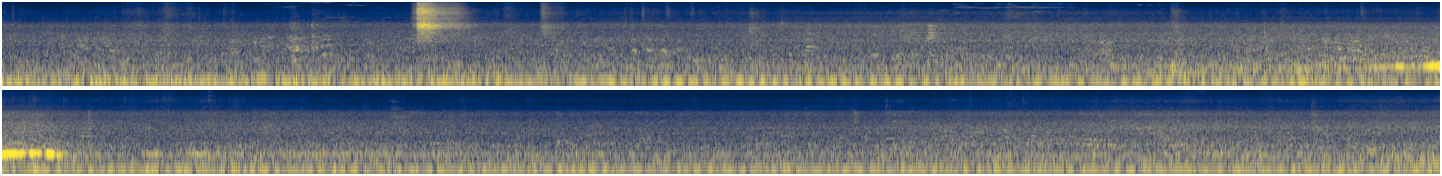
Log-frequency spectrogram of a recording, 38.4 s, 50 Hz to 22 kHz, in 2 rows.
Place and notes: {"title": "豐原客運東勢站, Dongshi Dist., Taichung City - At the bus station", "date": "2017-09-19 07:21:00", "description": "At the bus station, In the station hall, traffic sound, Binaural recordings, Sony PCM D100+ Soundman OKM II", "latitude": "24.26", "longitude": "120.83", "altitude": "368", "timezone": "Asia/Taipei"}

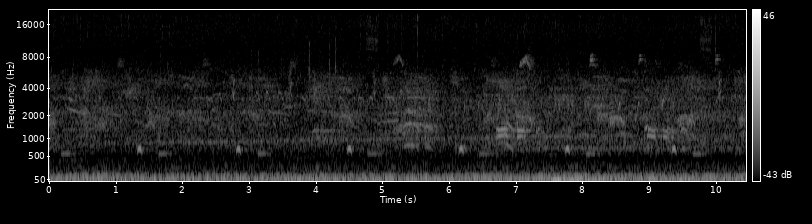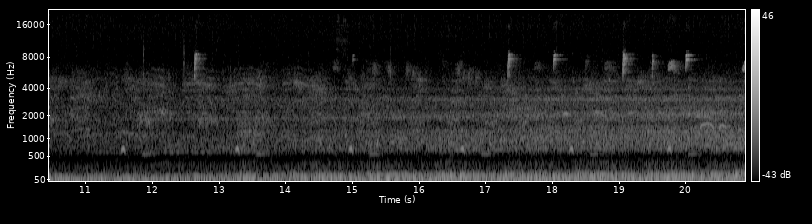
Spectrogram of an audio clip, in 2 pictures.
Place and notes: {"date": "2021-06-26 20:51:00", "description": "20:51 Berlin, Buch, Moorlinse - pond, wetland ambience", "latitude": "52.63", "longitude": "13.49", "altitude": "51", "timezone": "Europe/Berlin"}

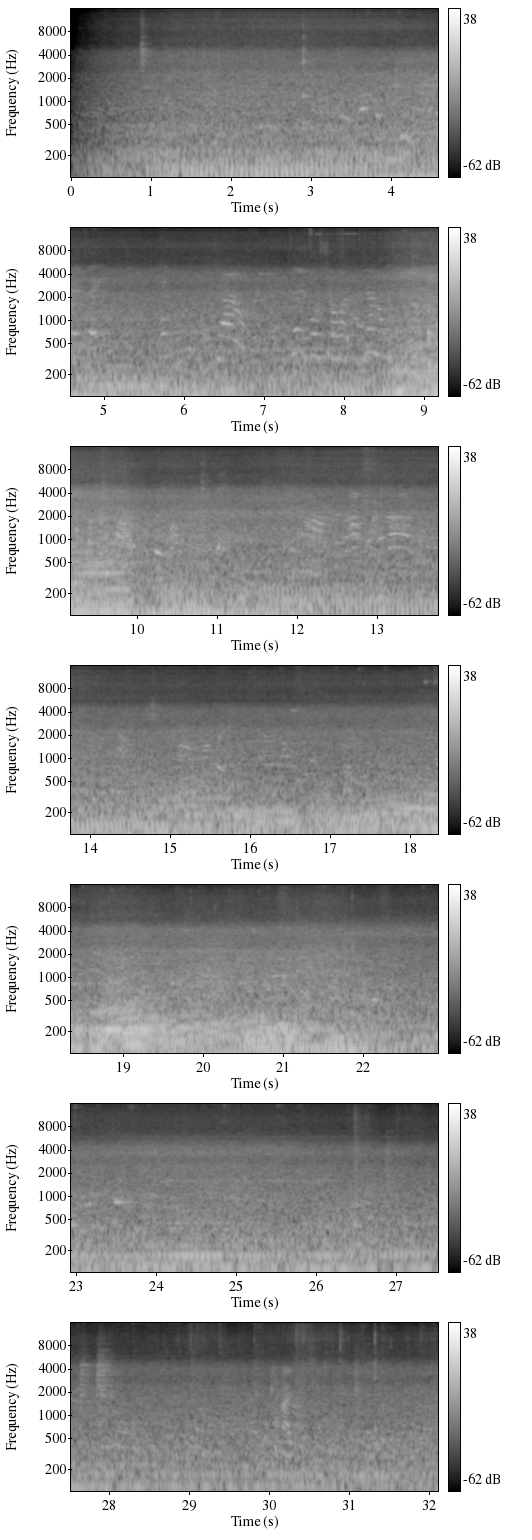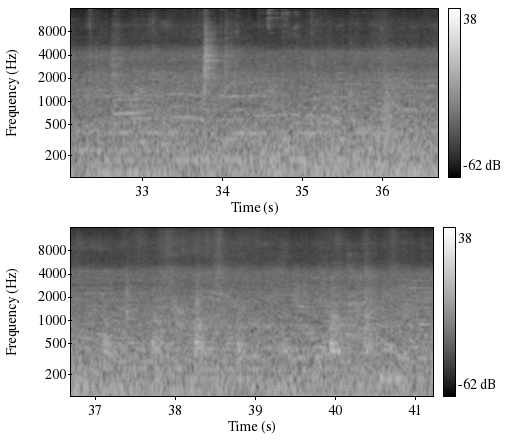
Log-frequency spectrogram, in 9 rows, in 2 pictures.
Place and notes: {"title": "南屯市場, Nantun Dist., Taichung City - Traditional Markets", "date": "2017-09-24 10:51:00", "description": "walking in the Traditional Markets, traffic sound, vendors peddling, Binaural recordings, Sony PCM D100+ Soundman OKM II", "latitude": "24.14", "longitude": "120.64", "altitude": "65", "timezone": "Asia/Taipei"}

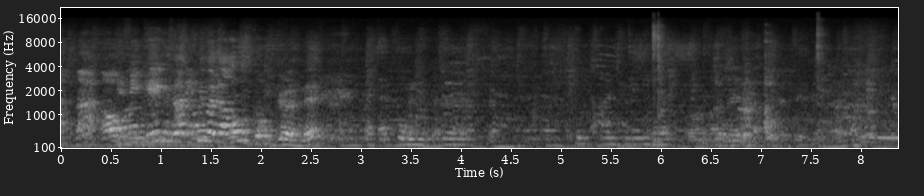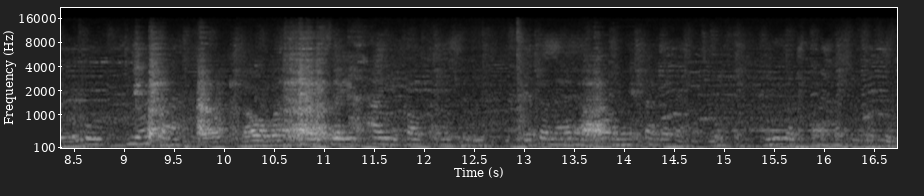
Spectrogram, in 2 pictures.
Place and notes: {"title": "Essen-Karnap, Deutschland - alt carnap", "date": "2010-05-15 18:36:00", "description": "alt carnap, karnaper str. 112, 45329 essen", "latitude": "51.52", "longitude": "7.01", "altitude": "32", "timezone": "Europe/Berlin"}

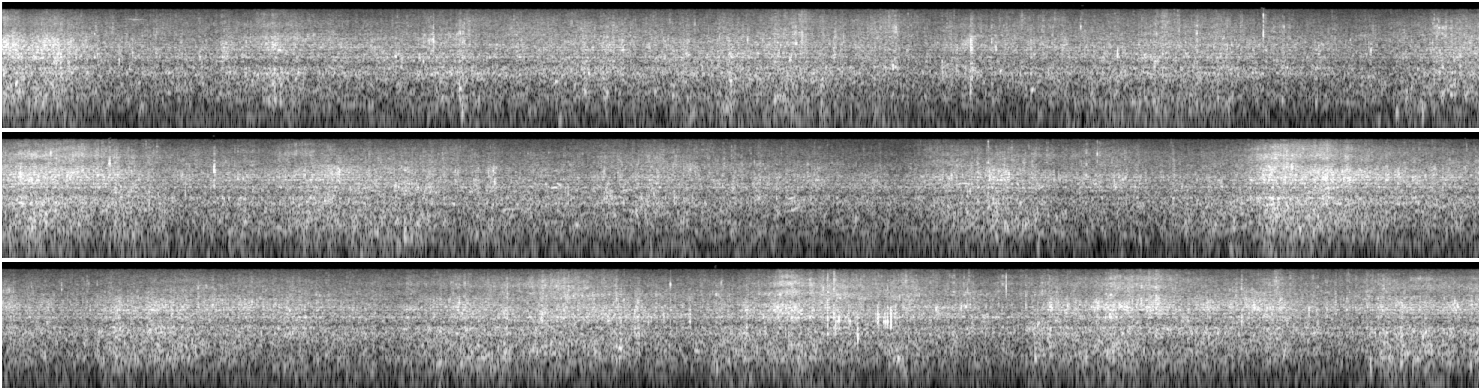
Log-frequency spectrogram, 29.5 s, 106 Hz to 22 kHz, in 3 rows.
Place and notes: {"title": "Ventė Cape, Lithuania, on a pier", "date": "2022-07-19 14:20:00", "description": "On a pier of Ventė Cape. Waves and passengers...", "latitude": "55.34", "longitude": "21.19", "timezone": "Europe/Vilnius"}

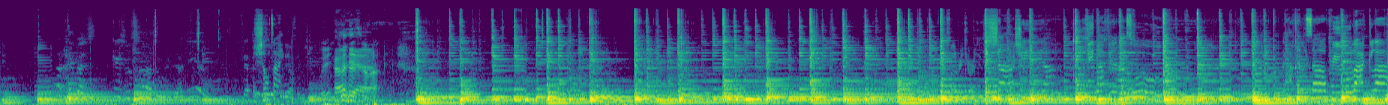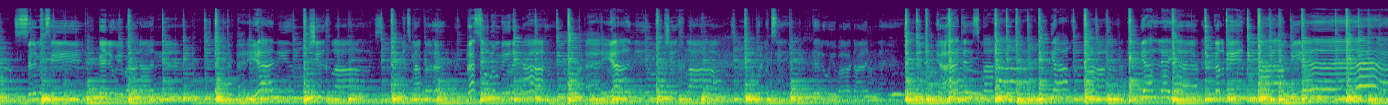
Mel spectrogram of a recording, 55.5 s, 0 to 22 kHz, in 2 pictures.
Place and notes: {"description": "Taza, bank al maghribe. Fall 2010\nSong with some friends I met.", "latitude": "34.22", "longitude": "-4.01", "altitude": "504", "timezone": "Europe/Berlin"}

